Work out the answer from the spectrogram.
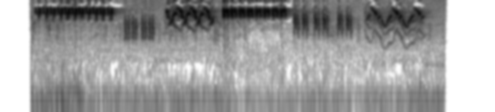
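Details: Lanceolated warbler song, loosely spaced and grasshopper-like, with trills and sharp shots: very high buzzy reeling bursts alternate with lower rattling trills and zigzag twittering phrases, then stop abruptly.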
